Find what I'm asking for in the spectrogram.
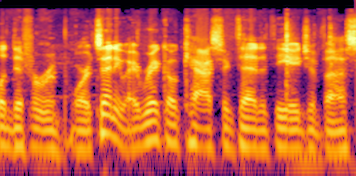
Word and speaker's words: Ocasek: I've found out that's how you say his name, Rick Ocasek.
